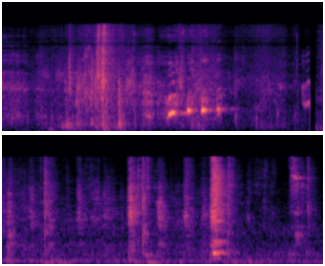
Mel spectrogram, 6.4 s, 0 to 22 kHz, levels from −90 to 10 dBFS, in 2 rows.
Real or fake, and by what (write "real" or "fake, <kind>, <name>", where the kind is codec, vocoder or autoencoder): real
